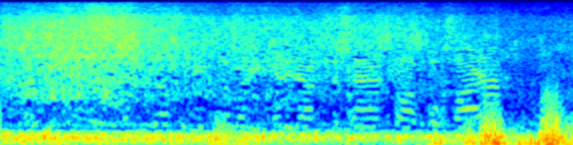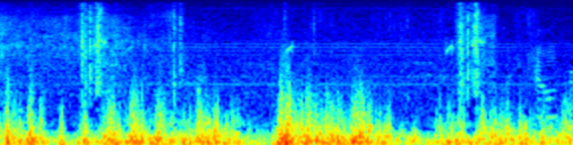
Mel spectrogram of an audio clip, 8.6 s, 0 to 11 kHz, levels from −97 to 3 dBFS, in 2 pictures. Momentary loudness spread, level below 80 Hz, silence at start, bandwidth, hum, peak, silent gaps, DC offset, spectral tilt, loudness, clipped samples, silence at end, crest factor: 12 LU; -26 dBFS; 0 s; 11 kHz; none; -2 dBFS; none; under 0.1%; -5.5 dB/octave; -25 LUFS; under 0.1%; 0 s; 22 dB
